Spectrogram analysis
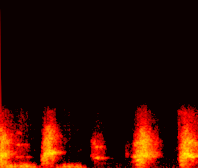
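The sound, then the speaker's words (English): Dogs barking excitedly as a guest arrives at the house: several sharp, separate barks in an uneven rhythm, loud and alone with no voices over them. “let me go ahead and get some music playing while these dogs are going crazy”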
